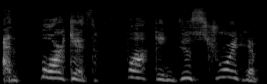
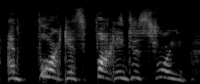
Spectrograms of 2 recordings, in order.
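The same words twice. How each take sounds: First: Said in the usual way. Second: Louder and higher, furious at the dub; outraged repeat. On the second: Real, not acted. Streamer venting at Forkis for ruining Yugi, furious. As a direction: hurl it out in real outrage.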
